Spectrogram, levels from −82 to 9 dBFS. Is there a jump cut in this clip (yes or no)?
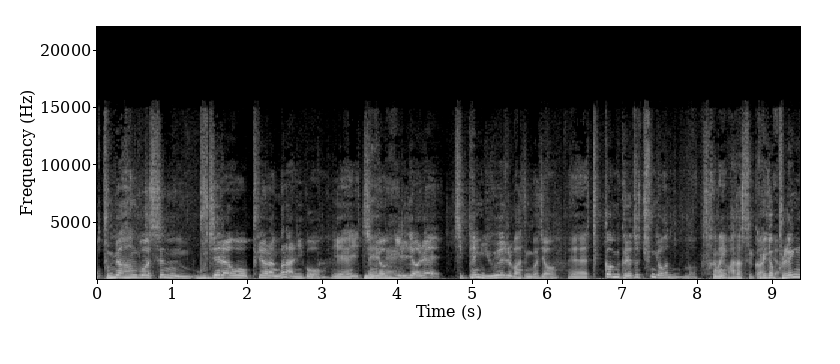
yes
